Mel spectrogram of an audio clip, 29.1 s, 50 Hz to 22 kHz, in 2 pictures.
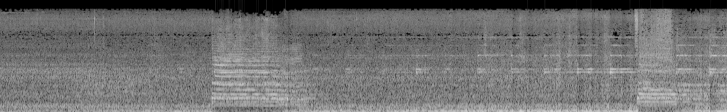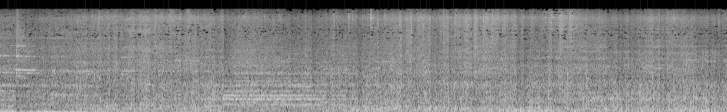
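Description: Freight train led by a pair of EMD SD70M-2 diesel locomotives, its air horn sounding three times: a blast about four seconds in, a shorter one as the locomotives pass, and a longer, softer one a few seconds later. Steady rumble throughout, then a string of empty well cars rolling by with wheel clatter.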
